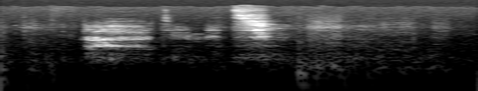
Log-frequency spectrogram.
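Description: Faint whispering, two short breathy phrases in near silence.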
